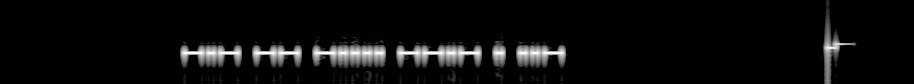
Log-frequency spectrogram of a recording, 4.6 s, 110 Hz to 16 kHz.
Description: Morse code, heard as a keyed tone, about 40 wpm, 700 Hz. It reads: KM6QEU
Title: USA Call Signs - 6 Characters - 2x Character Spacing - 40wpm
